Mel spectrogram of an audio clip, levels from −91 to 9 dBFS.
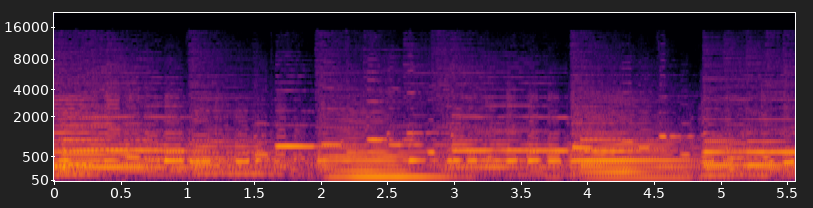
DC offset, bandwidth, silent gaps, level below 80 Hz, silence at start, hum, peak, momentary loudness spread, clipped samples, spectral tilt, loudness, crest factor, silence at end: under 0.1%; 14.5 kHz; none; -56 dBFS; 0 s; none; -6 dBFS; 5 LU; under 0.1%; -8 dB/octave; -22 LUFS; 16 dB; 0 s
